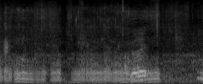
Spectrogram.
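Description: A tayra making short, wavering vocal sounds as it takes raw chicken from a hand while feeding. The sounds stop a little before the end.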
